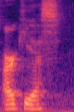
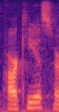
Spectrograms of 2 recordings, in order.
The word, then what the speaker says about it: Arceus: There was a poll on the official Pokemon subreddit as to whether or not it is pronounced Arceus or Arceus. And Arceus won with about 70% of the vote. So just to break custom, I'm gonna go with Arceus.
